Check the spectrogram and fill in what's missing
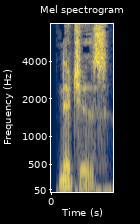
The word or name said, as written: niches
